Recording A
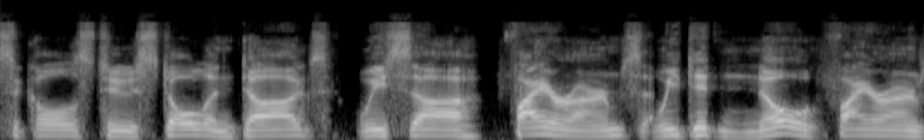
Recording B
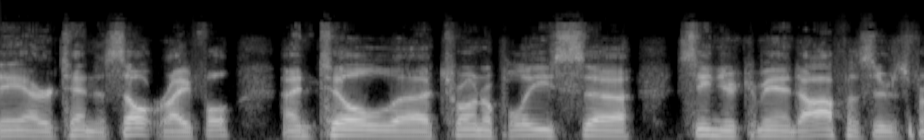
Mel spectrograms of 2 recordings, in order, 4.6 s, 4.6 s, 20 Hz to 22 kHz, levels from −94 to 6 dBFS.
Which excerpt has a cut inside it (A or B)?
A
